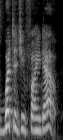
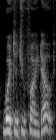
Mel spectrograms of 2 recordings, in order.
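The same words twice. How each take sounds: First: It is said in her normal voice. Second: It is said in the male character's voice.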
